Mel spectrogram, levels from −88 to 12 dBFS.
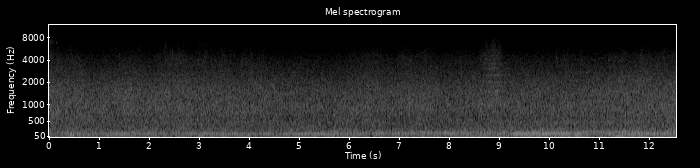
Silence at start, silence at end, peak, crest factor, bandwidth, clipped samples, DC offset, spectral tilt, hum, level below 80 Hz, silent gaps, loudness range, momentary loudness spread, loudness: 0 s; 0 s; -30 dBFS; 14 dB; 8.8 kHz; under 0.1%; under 0.1%; -7 dB/octave; none; -54 dBFS; none; 3 LU; 4 LU; -46 LUFS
